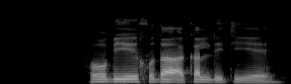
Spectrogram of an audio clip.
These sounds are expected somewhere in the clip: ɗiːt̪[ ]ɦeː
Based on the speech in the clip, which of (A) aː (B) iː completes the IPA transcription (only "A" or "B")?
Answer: B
